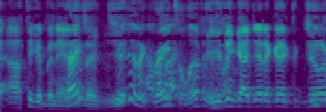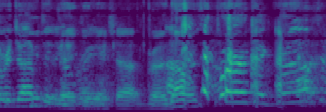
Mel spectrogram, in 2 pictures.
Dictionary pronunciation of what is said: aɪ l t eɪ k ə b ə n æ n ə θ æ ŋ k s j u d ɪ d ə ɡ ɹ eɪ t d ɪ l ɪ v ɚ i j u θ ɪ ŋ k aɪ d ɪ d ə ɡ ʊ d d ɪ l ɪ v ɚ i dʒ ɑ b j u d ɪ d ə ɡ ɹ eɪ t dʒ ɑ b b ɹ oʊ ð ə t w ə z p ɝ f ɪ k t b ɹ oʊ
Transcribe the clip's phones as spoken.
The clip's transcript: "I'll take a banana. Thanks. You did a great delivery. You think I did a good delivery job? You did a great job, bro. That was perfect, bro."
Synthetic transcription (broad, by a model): aɪ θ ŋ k ə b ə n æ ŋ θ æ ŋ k j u d ɪ d ə ɡ ɹ eɪ t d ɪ l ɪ v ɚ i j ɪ θ ɪ ŋ k aɪ d ɪ d ə ɡ ʊ d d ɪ l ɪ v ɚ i dʒ ɑ b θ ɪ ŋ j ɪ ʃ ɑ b b ɹ oʊ ð ə t w ə z p ɝ f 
